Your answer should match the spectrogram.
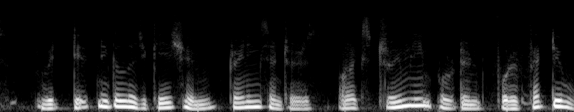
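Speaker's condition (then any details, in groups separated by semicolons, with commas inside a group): No condition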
